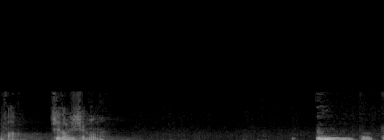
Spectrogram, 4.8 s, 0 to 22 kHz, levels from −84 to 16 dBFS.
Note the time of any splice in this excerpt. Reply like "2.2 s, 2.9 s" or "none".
none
